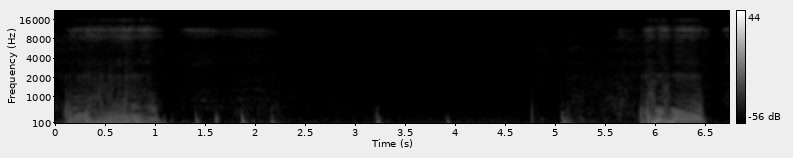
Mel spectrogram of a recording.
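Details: A sleeping pug snores loudly: a long rattling snore opens, followed by a string of short clicking snorts in the quiet pause, then another long, harsh, rumbling snore at the end.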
